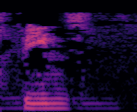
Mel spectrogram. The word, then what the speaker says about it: Fiennes: Fiennes.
